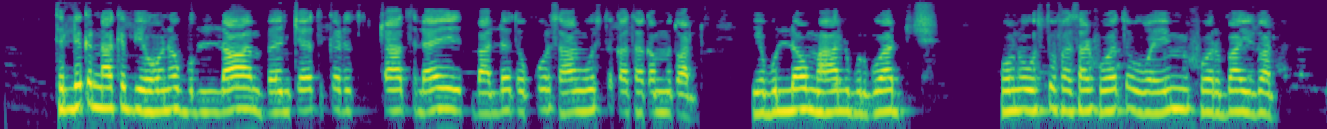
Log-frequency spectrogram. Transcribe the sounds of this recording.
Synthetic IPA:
t̪ʰɨlːɨkʼɨnːakʰɨβjɛho̞nəwbulːabəɨnt͡ʃʼɛt̪kʼɨɾt͡s̪ʼt͡ʃʼat̪lajbalːət̪ʼɨkʼːuɾsəhanwʊst̪ʼkʼət̪ʰəkʼəmːɨt̪ʼwal | jɛbulːawmahalɡulɡʷad̪ | ho̞no̞wʊst̪ʼufəsaʃwɔt̪ʼwɔjɪmʃɔɾbajɪzwal

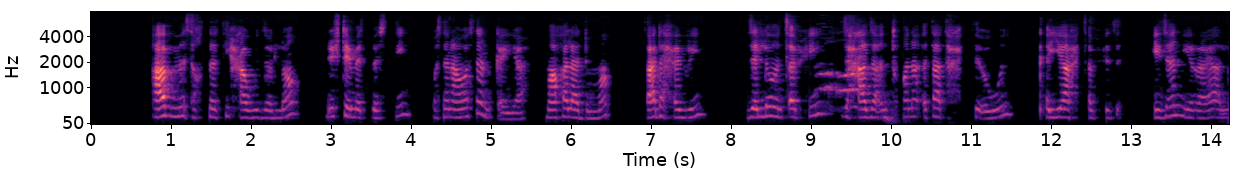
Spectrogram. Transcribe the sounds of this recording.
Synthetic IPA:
ʔaβmɐsɐxt̪ʰɐt̪ʰiħawizɐlːo̞ | ɨʃt̪ʰemɐt̪ʼbɐst̪ʰi | wɔsɐnawɔsɐnkʼɐjːaħ | maʔxɐlad̪ɨmːa | t͡sʼaʕd̪aħɨβɾi | zɐlːɐwont͡sʼɐβħizɨħazaɨnt̪ʰɨ̥xo̞naʔɨt̪ʰat̪ʰḁħt̪ʰɨʔɨwːʊn | kʼɐjːaħt͡sʼɐβħ | ħizɐnjɪɾajalːɐ

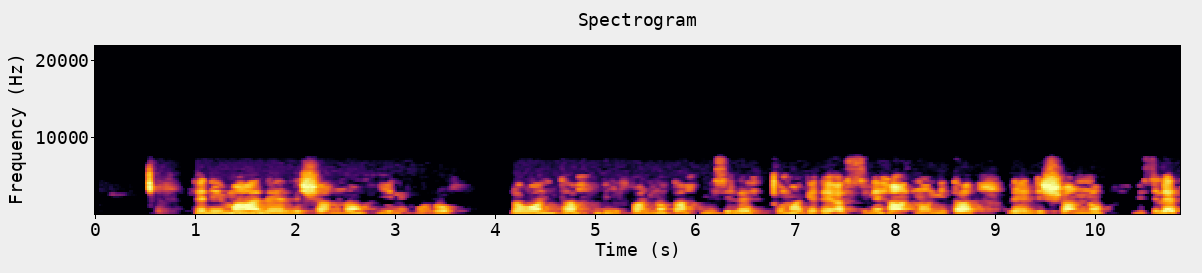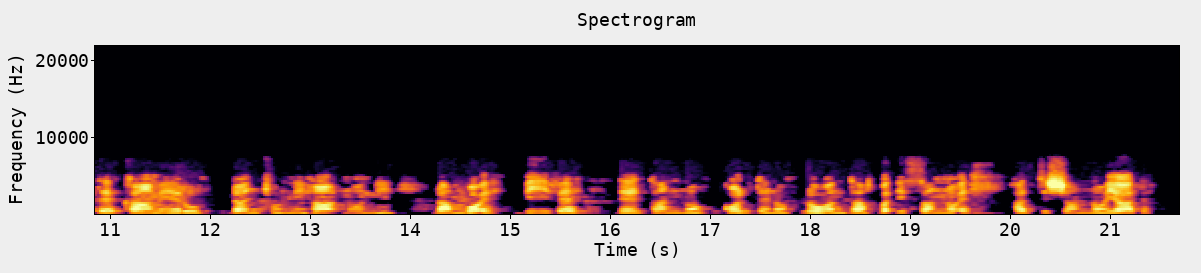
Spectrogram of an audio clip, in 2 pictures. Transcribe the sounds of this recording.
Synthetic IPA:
t̪ɪnɪmaːle̞ːlːɪʃːɐnːɔjɪnɪhʊɾʊ | lɔwɔnt̪ɐbiːfːɐnːɔt̪ɐmɪsɪlɛt̪ʼʊmɐɡɛd̪ɛʔɐsːɪnɛɦaːʔːɔnːɪt̪ɐle̞ːlːɪʃːɐnːɔ | mɪsɪlɛt̪ɛkaːme̞ːɾʊ | d̪ɐnt͡ʃːʊnːɪɦaːʔːɔnːɪ | lɐmbɔʔɛ | biːfɛ | le̞ːlt̪ɐnːɔkʼɔlt̪ɛnɔlɔwɔnt̪ɐbɐt̪ʼɪsːɐnːɔʔɛ | hɐltːɪʃːɐnːɔjaːt̪ɛ

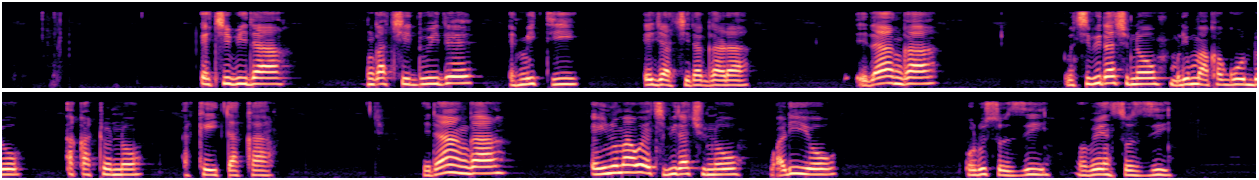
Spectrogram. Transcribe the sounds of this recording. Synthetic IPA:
e̞ciβiɾa | ŋɡacidwiːɾe̞ː | miti | eɟaciɾaɡala | e̞̰ɾaŋɡa | ciβiɾacino̞mulimwakaɡudo | akato̞no̞ | akeitaka | e̞ɾaŋɡa | einumawe̞ːciβiɾacino̞ | wa̰lijo̞ | luso̞zi | o̞βwe̞ːnso̞zi

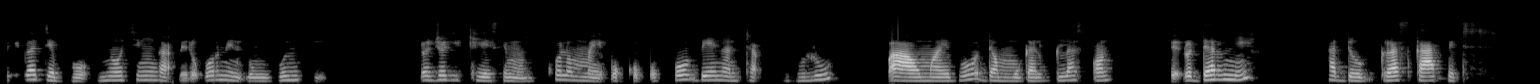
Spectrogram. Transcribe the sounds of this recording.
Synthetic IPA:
iɡadɛbːɔɲotiŋɡa̰ɓɛ̰ɗɔ̰ɓoɾninɗumɡunki | ɗɔd͡ʒoɡikʰesimɔnkʰɔlɔmːajɓɔkːɔɓɔkːɔbɛnanta̰ | bulu | ɓawɔmajbɔdamːuɡalɡlasɔn | ɓɛ̰ɗɔdaɾni | hadɔɡɾaskapɛt

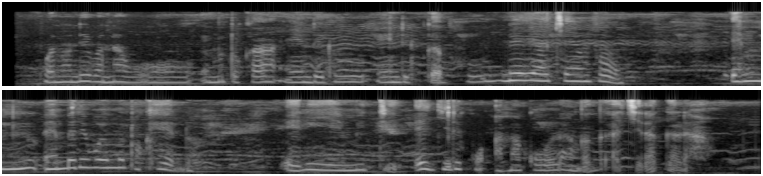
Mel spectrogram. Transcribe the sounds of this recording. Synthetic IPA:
wanondiβonawoemoto̞kaendeɾuendiɾuɡ̥avunejace̞ːɱvu | embe̞ɾiwe̞moto̞kʰeːdo̞ | e̞ɾije̞mitie̞ɟiɾikoamakolaŋɡaɡa̰ciɾa̰ɡ̥a̰la

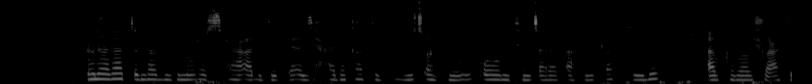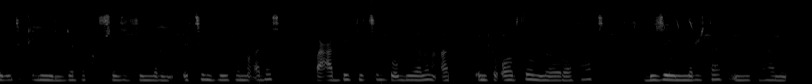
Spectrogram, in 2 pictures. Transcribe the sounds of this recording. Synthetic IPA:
ʕunat̪ʰat̪ʼːɨnt̪ʰawbe̞t̪ʰɐmɐχʼd̪ɐsiħaaβit̪ʰjo̞pʼjaɨziħad̪ɐkʰaβʰzɨt͡sʼɐnħukʼomt̪ʰɨnt͡sʼat̪ʰat̪afɾikʼakʰo̞jnuʔaβkʰɐβaβiʃowʕat̪ʰːɐmit̪i̥kʼɨd̪milɨd̪ɐt̪ʰɐkʰɨ̥ɾsɐzɨd͡ʒɨmːɨɾɨjːuʔɨt̪ʰɨnbe̞t̪ʰɐmɐχʼd̪ɐsb̥ɨʕabet̪jɪt͡sʼɨbːukʼɡeɾo̞m | ɨnt̪ʰɨkʼoɾt͡sʼunɨʔɾo̞t̪ʰat̪bɨzejmɨɾɨt̪ʰat̪ɨjːut̪ʰɐhanit̪ʼ

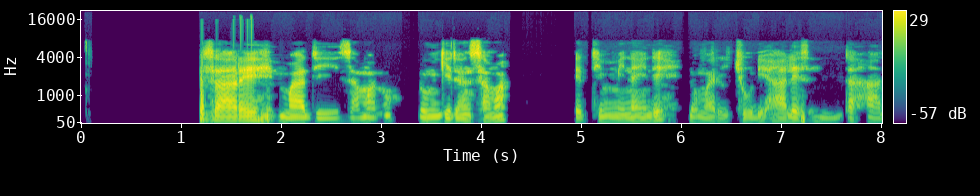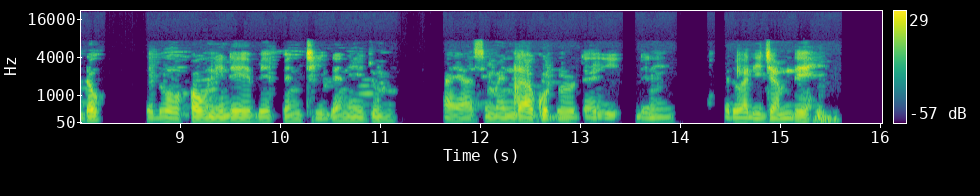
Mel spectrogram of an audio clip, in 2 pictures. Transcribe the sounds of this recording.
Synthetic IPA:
saɾɛmaːdizamanu | ɗumɡidansama | ʔɛtʰimːinajndɛɗɔmaɾit͡ʃuːɗihaːlɛsɛntahadaw | ʔɛɗɔfawnindɛbɛpentʰidaned͡ʒum | hajasimajndaɡɔɗːɔdaɾindɛn | ɛɗɔwaɗid͡ʒamɗɛ

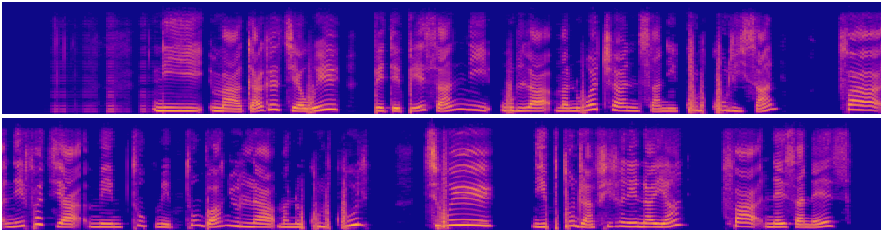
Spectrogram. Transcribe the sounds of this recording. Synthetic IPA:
nimaɡaɡəd̪̥iəwe | b̥ed̪eb̥ez̥aniniulunəmanuaʈ͡ʂəniz̥anikʰulukuliz̥ani̥ | fanefəd̪iəmemit̪uumemit̪umbanulunəmanukulukʰuli̥ | t͡siwe | nipi̥t̪uɳɖ͡ʐanifiɾenenajani̥ | fanezənez̥ə̥

